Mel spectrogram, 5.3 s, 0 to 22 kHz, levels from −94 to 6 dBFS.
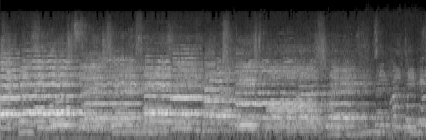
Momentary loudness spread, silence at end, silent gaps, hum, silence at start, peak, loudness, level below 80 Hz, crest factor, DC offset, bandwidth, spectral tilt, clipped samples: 17 LU; 0 s; none; none; 0 s; -4 dBFS; -21 LUFS; -58 dBFS; 16 dB; under 0.1%; 14.5 kHz; -3 dB/octave; under 0.1%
